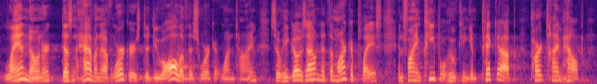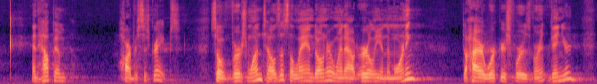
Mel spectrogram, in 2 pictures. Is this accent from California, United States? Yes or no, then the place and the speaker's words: yes; California, United States; me growing up in the San Joaquin Valley knows if when the harvest time of grapes is, it's at the late part of summer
